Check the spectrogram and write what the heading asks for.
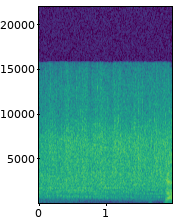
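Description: Steady background noise of an indoor basketball arena crowd: an even hiss-like murmur with no distinct events.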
